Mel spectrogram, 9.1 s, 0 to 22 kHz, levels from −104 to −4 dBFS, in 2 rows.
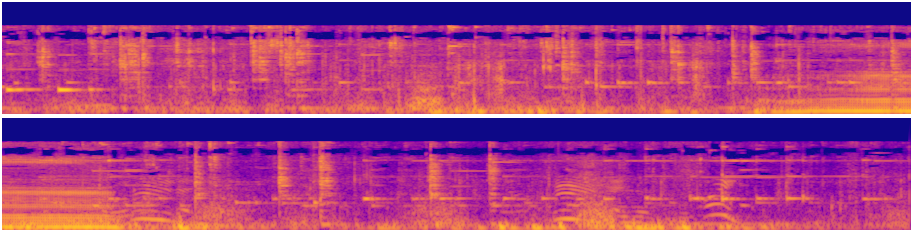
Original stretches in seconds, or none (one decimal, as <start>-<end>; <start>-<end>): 0.0-9.1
